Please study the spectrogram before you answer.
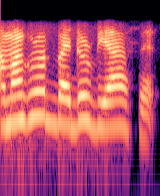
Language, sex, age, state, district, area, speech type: Assamese, female, 18-30, Assam, Dibrugarh, rural, conversation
